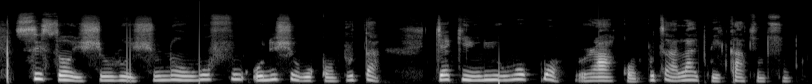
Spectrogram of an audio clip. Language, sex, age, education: Yoruba, female, 30-45, tertiary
